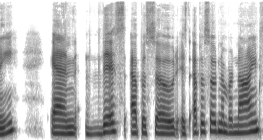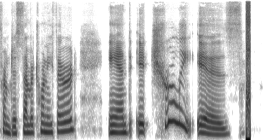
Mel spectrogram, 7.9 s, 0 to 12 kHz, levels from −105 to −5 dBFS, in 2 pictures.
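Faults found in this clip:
File tags played as audio, 7.64 to 7.70 s, near clip end. Symptom: sudden loud rasp, hard on/off edges, about 60 ms, offset to one side of zero. Probable component: file reader/demuxer. Mechanism: text tag block decoded as sample data; character bytes form a biased, buzzy waveform instead of speech.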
